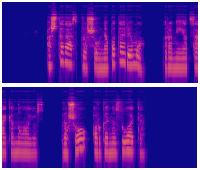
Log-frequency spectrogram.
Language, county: Lithuanian, Šiauliai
